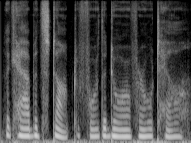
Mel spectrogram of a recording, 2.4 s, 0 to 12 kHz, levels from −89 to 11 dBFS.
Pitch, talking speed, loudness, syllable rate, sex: 165 Hz, 250 wpm, -17 LUFS, 6.0 syllables/s, female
